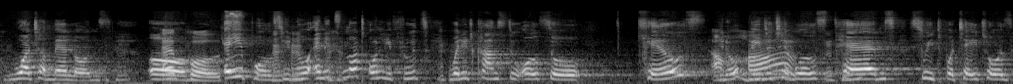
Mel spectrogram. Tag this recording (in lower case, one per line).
woman speaking
speech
